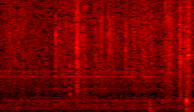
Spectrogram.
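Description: Fine powder pours down onto a heap with a soft hiss.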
